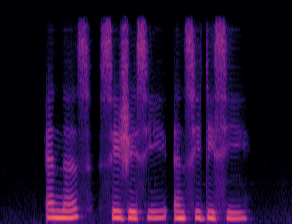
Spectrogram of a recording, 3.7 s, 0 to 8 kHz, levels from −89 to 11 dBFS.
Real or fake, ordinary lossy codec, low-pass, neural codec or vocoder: fake; none; 7.2 kHz; codec, 16 kHz, 0.3 kbps, FocalCodec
